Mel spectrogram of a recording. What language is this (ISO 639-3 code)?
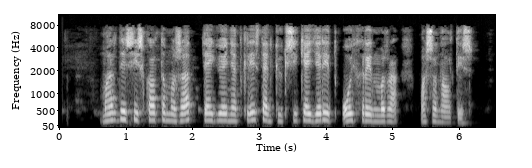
mrj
